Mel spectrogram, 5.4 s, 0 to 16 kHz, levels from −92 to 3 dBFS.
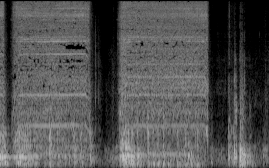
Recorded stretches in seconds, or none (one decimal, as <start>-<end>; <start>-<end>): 0.5-2.7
